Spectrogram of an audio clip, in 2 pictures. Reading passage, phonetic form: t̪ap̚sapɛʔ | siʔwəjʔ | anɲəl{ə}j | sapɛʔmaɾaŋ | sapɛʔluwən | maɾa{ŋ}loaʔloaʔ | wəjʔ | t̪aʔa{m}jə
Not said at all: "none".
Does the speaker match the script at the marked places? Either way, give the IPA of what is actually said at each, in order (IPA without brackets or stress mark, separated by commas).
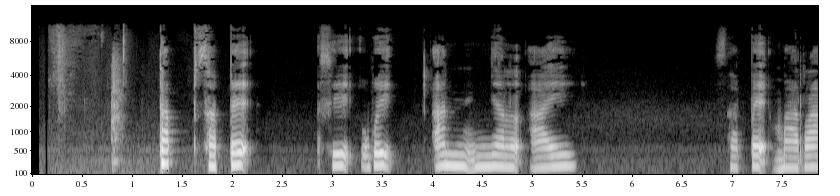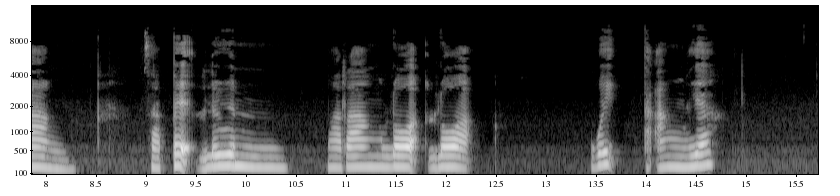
a, ŋ, ŋ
